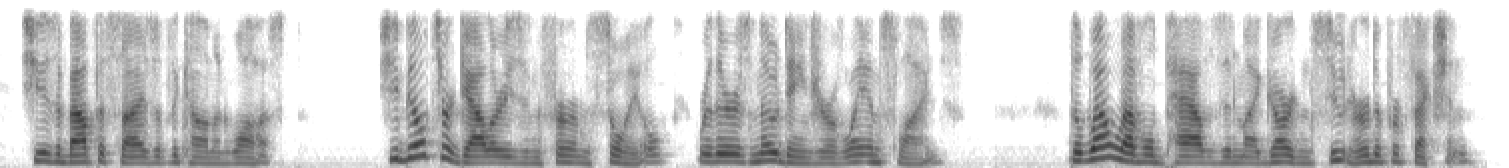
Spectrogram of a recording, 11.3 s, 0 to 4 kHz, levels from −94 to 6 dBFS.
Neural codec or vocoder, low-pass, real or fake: codec, 16 kHz, 8 kbps, FunCodec, trained on LibriTTS, 25 frames a second; 3.6 kHz; fake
